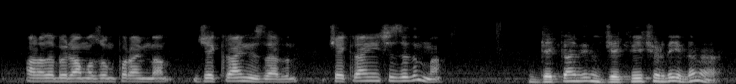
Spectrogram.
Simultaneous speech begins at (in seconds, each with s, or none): none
